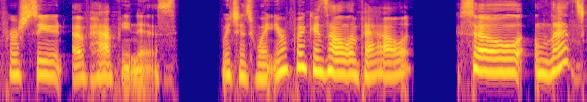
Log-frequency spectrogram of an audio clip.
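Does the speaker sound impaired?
Yes: ALS; als onset in hand at 38, thumb-forefinger muscle loss, very little hand strength, very slow progression; body changing with disease, described as dying; still able to swallow and eat without choking, feeding tube not yet used.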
